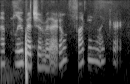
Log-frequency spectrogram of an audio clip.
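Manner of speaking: hushed, half-whispered stage whisper, close to ear. Kelly leans over to Neppy while walking and says a half-whispered insult. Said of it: "Kelly's gonna whisper to Neppy and be like".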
